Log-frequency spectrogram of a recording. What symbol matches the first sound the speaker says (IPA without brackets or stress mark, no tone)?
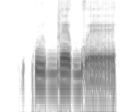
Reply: kʷ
